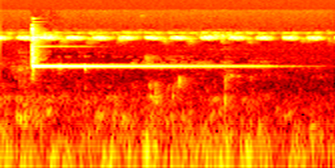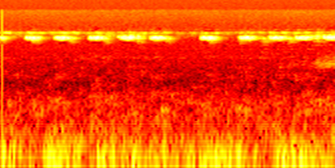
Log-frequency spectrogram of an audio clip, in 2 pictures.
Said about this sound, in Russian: Так кайфово цикады на фоне.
